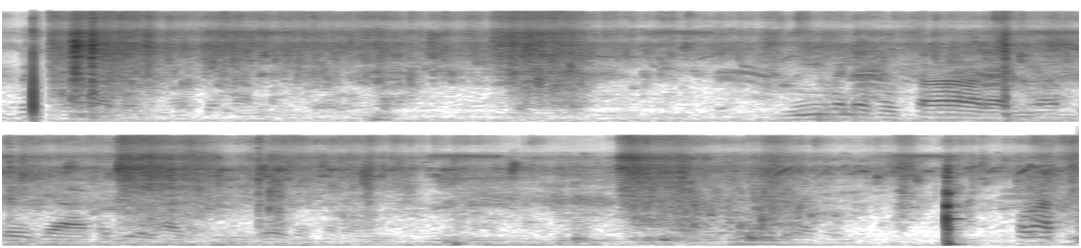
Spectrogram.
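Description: A hoe chops and scrapes into wet mud.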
